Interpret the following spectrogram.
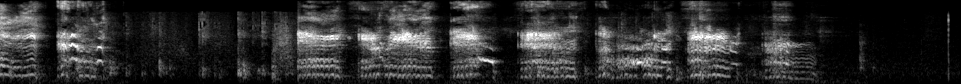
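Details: Miniature Pinscher defending its box with pure rage: shrill, vibrating snarl-whines repeated in quick pulses, high and harmonic, fading to near quiet at the close.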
